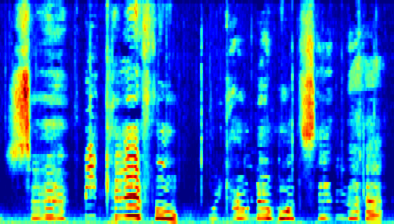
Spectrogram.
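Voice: very high voice, slow, heavy background noise. An actor playing a naive, frightened servant boy who speaks politely and hesitantly in a comedic fantasy audio drama. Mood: alarmed. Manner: hesitant, stammering.

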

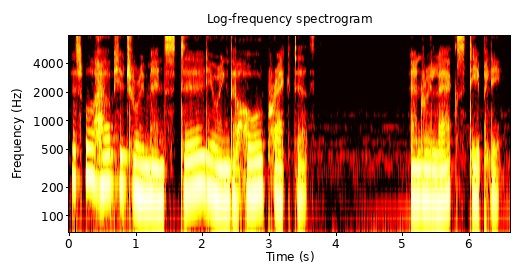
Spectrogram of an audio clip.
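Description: Very slow, breathy woman guiding relaxation. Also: on the low side, steady tone, soft background music. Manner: soft, soothing, breathy, half-whispered delivery with long pauses. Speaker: yoga nidra guide. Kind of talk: guided relaxation meditation.

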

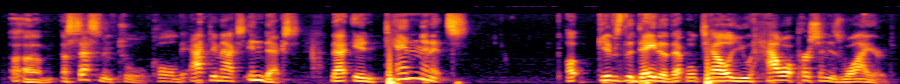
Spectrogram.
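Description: A middle-aged man reporting to a city council on a workforce program, earnest and quick, with plenty of ums and restarts. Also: a little high, darkish tone. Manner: earnest, fast-moving with frequent fillers. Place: council chamber, standing before seated audience.

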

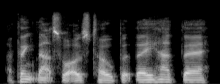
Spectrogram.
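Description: A middle-aged man hosting a podcast, swapping stories in relaxed, jokey banter and laughing often, recorded on a studio mic at home. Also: fairly low pitch, brisk, no echo. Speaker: podcast host. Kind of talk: casual interview chat. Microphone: studio mic with headphones.

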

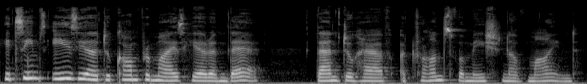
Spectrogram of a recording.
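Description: A woman reading a spiritual book aloud in a measured, deliberate and formal way. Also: on the low side, a little mellow. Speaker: audiobook reader.

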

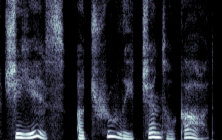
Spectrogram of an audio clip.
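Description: An actress playing a composed, stern female warrior god in a game, speaking in a calm, measured, reserved way. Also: mid-range voice, breathy edge, no echo, studio quality, heavily acted. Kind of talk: game character voice line.

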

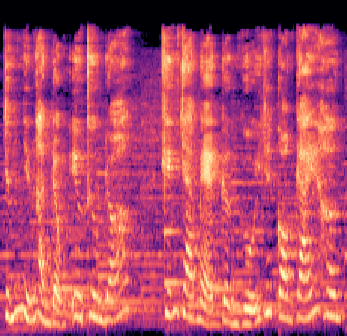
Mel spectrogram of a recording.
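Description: A woman's voice: on the high side, lively intonation, moderate pace, reverberant, over music. A woman reading scripted narration for a moral story.

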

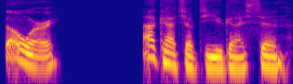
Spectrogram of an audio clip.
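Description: An actor playing a stern, vengeful young male adventurer in a video game, husky and firm with restrained anger. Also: mid-range voice, very animated, a little slow, darkish tone, dry recording, studio quality, heavily acted. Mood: resolute. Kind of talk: video game character acting.

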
